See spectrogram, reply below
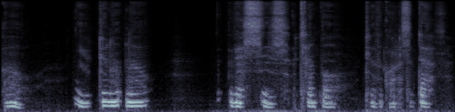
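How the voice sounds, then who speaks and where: Over clear background noise and ambience, a gentle goddess of death played by a woman speaks in an amateur audio roleplay. Her delivery is very unhurried, soft and breathy. She sounds soothing and protective, reassuring a child with careful, hesitant phrases. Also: medium pitch, lightly acted. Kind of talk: slow dramatic audio roleplay. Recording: clearly noisy amateur home recording. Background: ambience sound effects.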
